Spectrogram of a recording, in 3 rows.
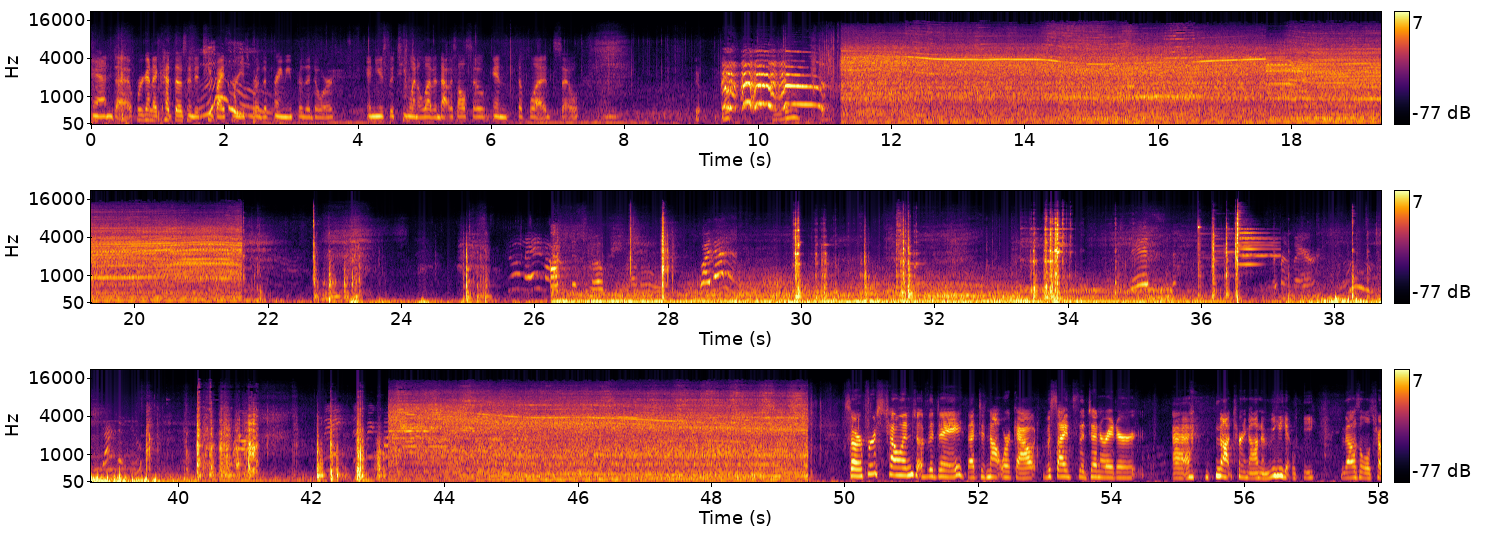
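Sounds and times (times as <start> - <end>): table saw whining: 11.2 - 22.1, 43.2 - 49.5
steady low hum: 21.4 - 40.3.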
